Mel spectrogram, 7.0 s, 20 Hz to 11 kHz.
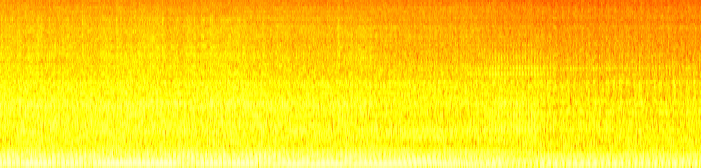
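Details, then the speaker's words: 1994 Suzuki Quadrunner 250 4x4 ATV single-cylinder, first start after sitting for years and a carb clean and rebuild: fast, slightly uneven idle, steady and running on its own. Still needs tuning; old spark plug still in. "so i need some tuning i'd say but at least now it's running"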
